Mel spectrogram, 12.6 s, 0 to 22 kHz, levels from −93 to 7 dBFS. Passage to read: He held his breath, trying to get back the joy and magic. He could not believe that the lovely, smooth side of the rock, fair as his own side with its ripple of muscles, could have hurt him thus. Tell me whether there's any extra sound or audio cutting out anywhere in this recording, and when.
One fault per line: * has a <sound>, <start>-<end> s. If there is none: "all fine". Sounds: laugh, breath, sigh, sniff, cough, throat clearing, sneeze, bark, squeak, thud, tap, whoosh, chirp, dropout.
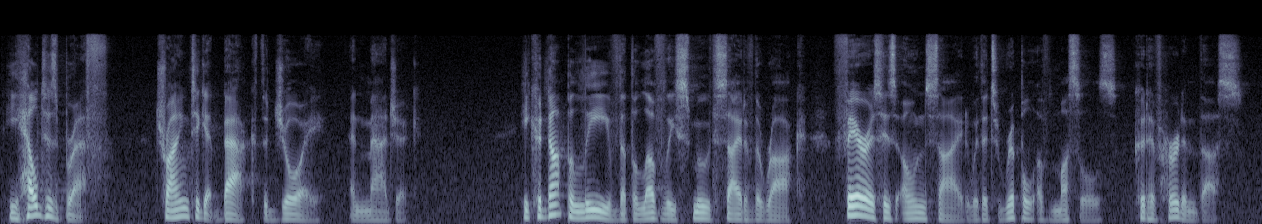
all fine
